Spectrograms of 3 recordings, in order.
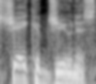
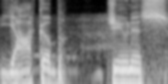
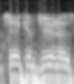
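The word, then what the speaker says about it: Jakob Junis: Okay, so it is Jacob Junice. Then, Jared, that's the correct pronunciation because Kevin has tried to throw out Yakob Junice.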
